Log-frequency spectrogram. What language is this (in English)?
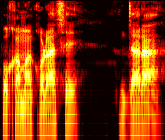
Bangla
